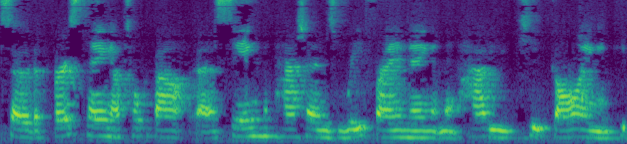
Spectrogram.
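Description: A woman with a very deep, low pitch speaks fairly slowly in a somewhat breathy voice, with ordinary pitch variation. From Ireland. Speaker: HR executive and author. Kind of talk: interview.

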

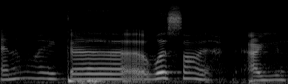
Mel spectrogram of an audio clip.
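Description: Against noticeable background noise, a woman with an American accent speaks at a fairly high pitch. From US South, Montgomery, Alabama. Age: 40s. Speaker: teacher and gym member. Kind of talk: casual discussion.

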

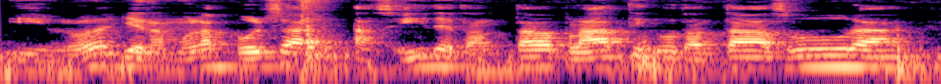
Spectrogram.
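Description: The speech comes at a very slow pace with ordinary pitch variation, against noticeable background noise and audible room echo. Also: man. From US, Philadelphia. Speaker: charity founder. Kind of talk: casual chat.

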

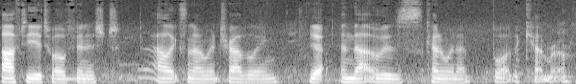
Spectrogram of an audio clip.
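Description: Speaking in an Australian accent, a man has a fairly high pitch. His pace is moderate. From Sydney, Australia. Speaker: musician and creative. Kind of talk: casual interview chat. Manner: soft-spoken, mumbly.

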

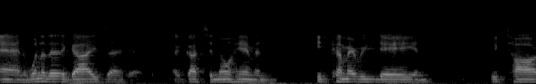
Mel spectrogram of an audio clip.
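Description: A man with an American accent talks in a medium-pitched voice. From Phoenix, Arizona. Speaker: church planter and technician. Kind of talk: testimony.

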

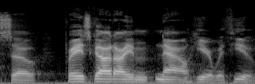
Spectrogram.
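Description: A man talks with a Midwestern accent. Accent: US Midwest (Ohio). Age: 30s. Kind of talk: Sunday Mass homily, warm personal introduction to new parish. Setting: church during Mass. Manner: conversational and self-deprecating, light laughs at own jokes.

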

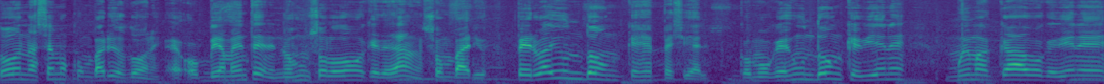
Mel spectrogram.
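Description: A man speaks at a fairly quick pace. His voice is high-pitched. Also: ordinary pitch variation. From Cuba, Cárdenas. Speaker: singer-songwriter. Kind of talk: interview.

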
